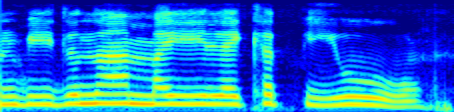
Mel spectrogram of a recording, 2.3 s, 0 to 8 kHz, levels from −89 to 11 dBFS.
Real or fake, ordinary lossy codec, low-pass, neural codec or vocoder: fake; none; 7.2 kHz; codec, 16 kHz, 8 kbps, FunCodec, trained on LibriTTS, 25 frames a second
